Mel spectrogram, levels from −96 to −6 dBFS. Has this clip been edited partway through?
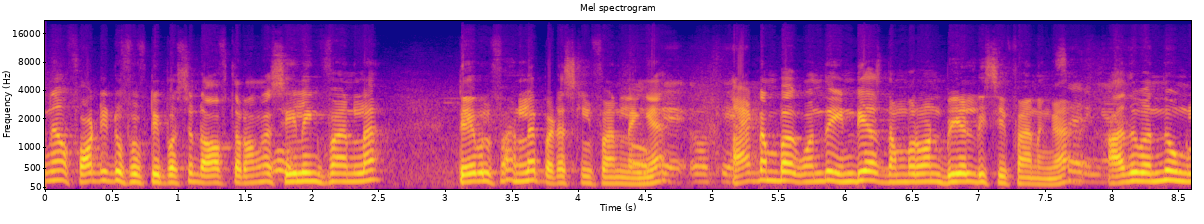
no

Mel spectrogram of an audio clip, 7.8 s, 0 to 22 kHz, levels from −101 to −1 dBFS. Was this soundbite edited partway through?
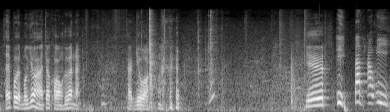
no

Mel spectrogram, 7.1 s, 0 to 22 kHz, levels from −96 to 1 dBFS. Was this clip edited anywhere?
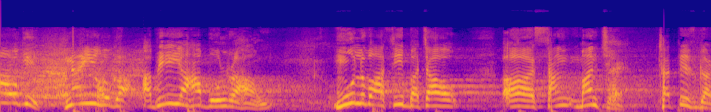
no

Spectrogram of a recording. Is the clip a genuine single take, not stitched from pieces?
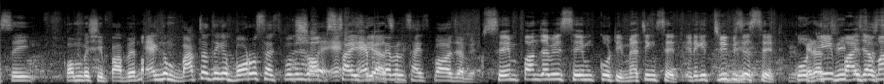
no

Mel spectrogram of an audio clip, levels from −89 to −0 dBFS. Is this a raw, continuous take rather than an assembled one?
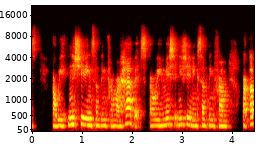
yes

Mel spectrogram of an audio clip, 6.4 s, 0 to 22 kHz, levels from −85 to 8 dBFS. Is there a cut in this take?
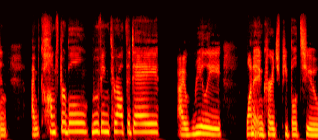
yes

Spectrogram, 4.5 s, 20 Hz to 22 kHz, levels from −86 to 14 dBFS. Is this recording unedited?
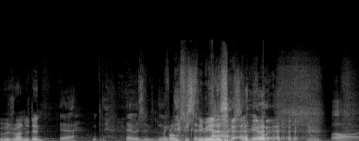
yes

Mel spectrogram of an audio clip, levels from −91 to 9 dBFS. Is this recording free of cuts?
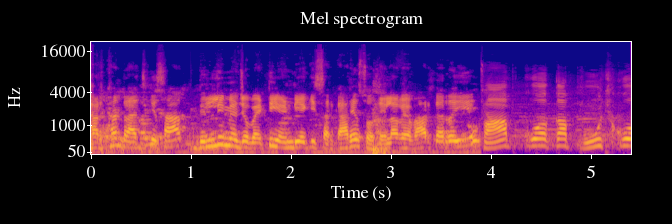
no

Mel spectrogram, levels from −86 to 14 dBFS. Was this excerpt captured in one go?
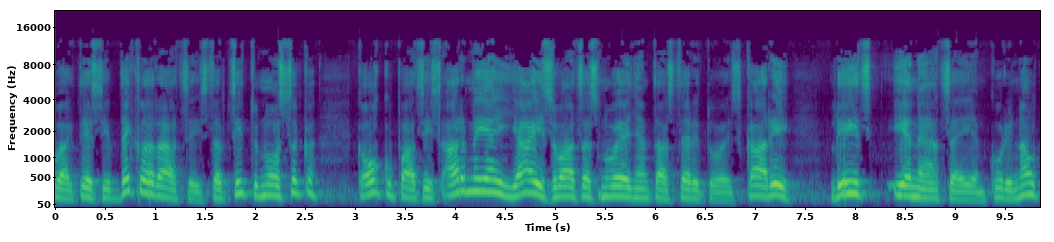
yes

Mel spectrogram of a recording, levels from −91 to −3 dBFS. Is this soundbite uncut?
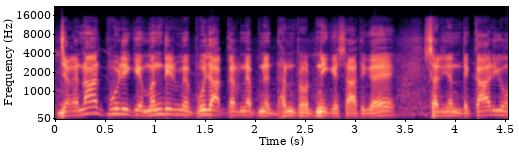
yes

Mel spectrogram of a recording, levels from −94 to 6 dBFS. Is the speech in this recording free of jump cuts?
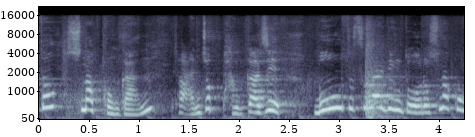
yes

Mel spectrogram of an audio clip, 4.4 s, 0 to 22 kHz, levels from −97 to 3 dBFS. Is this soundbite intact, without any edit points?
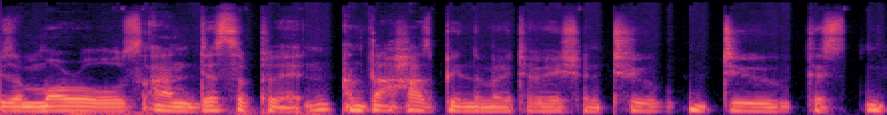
no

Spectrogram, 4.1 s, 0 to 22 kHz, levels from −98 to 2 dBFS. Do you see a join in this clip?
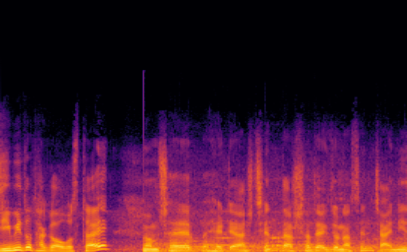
yes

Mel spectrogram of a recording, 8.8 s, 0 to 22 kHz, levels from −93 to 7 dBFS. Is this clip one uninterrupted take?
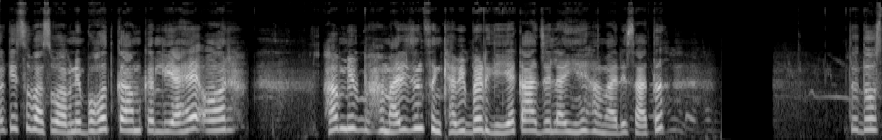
no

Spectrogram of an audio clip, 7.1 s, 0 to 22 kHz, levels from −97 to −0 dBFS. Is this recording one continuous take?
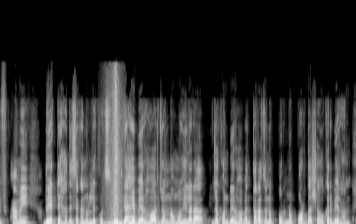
no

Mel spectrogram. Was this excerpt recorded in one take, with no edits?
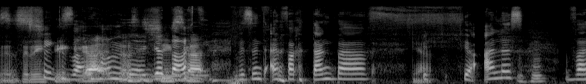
no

